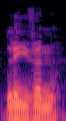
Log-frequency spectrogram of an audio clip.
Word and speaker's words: Leven: Not a lot of people know that's how you're supposed to pronounce it, because that's where the company is based, in Leven, up there in the north of England somewhere.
